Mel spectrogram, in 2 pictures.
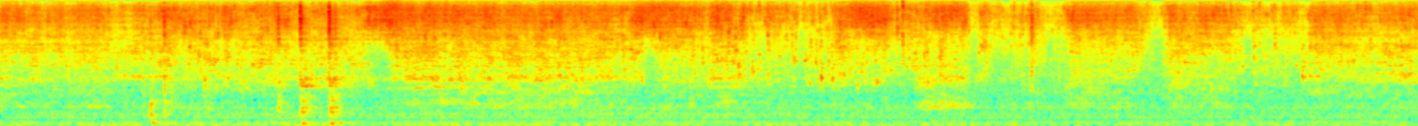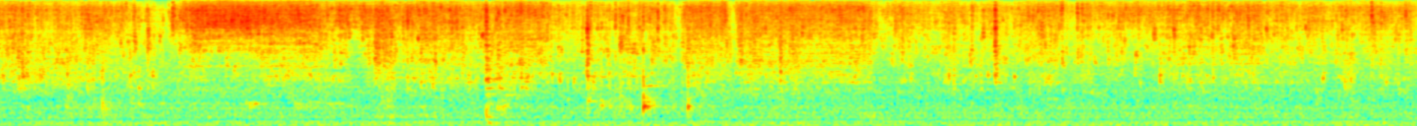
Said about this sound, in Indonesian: lu nggak tahu aku ngomong apa kan denger suara air aja lah ya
